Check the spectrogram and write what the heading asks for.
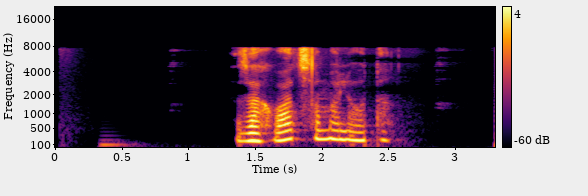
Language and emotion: Russian, neutral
